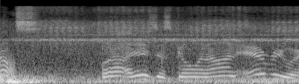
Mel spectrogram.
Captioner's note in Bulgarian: силни бумове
